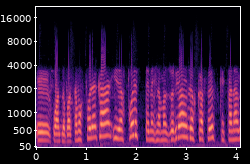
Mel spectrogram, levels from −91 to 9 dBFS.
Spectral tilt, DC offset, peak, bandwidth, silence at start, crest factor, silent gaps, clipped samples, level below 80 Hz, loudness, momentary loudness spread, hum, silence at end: -6 dB/octave; under 0.1%; -4 dBFS; 8 kHz; 0 s; 14 dB; none; under 0.1%; -60 dBFS; -18 LUFS; 7 LU; none; 0 s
